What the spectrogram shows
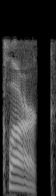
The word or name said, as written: Clarke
